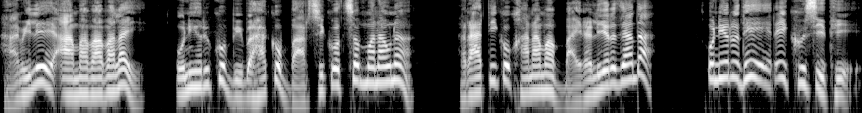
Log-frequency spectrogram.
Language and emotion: Nepali, happy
